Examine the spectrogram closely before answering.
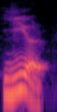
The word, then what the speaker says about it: year: This is नॉट ईयर, this is called ईयर।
